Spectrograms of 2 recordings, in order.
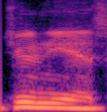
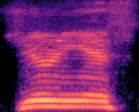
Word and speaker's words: Junius: I wasn't gonna say anything, but seeing as you invited me to speak, one little error that you're making in the pronunciation of Junius Hokan.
